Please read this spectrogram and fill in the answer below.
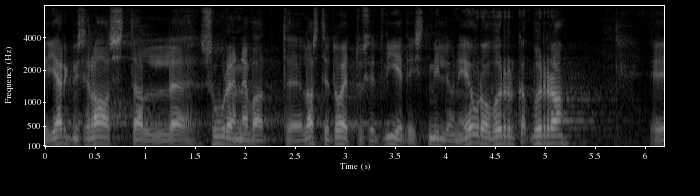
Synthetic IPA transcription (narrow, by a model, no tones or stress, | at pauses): jærɡmise̞lɑːst̪ɑlsuːɾe̞ne̞vɑd̪̥lɑst̪e̞t̪o̞e̞t̪ːˑuse̞d̪̥viːje̞d̪e̞jst̪milʲjo̞nie̞wɾo̞vɤrːɑ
